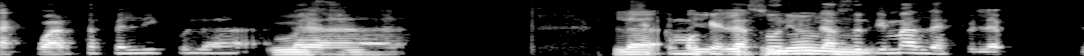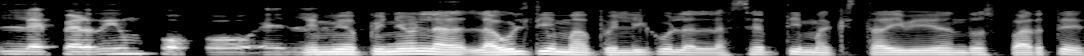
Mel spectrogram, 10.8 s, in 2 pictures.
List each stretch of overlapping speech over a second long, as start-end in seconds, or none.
3.2-4.4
